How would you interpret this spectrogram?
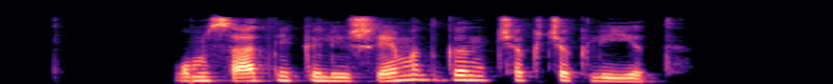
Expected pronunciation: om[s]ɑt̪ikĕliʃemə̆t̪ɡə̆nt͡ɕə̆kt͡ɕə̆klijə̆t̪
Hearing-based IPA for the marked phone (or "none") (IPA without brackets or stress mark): s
